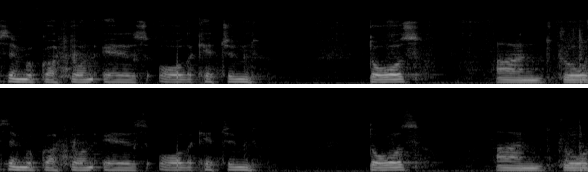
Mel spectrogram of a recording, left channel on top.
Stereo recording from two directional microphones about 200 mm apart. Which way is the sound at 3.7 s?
5° left (ahead or behind).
